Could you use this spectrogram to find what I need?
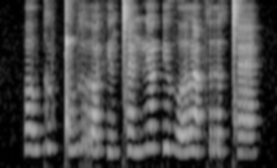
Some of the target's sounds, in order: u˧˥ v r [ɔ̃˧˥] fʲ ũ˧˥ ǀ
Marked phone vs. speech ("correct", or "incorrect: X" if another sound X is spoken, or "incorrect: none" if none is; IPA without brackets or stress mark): incorrect: ɔ˧˥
